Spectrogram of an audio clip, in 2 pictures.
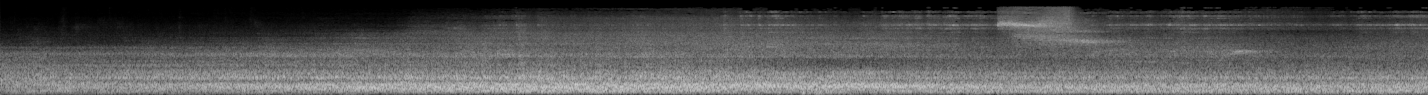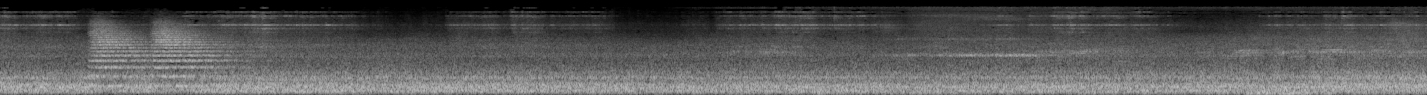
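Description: Train running past steadily, the rumble building over the first few seconds. About ten seconds in there is a brief high squeal falling in pitch, and about fifteen seconds in a short horn blast of about a second.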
